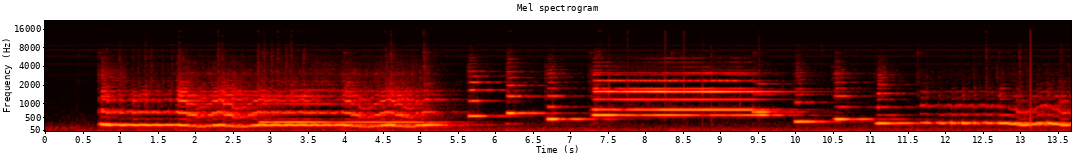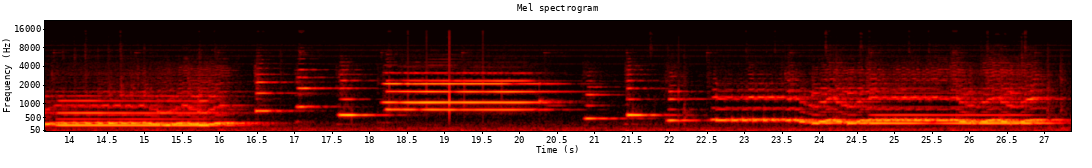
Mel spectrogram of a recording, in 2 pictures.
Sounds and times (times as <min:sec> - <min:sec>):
Music: 0:00.7 - 0:27.3.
